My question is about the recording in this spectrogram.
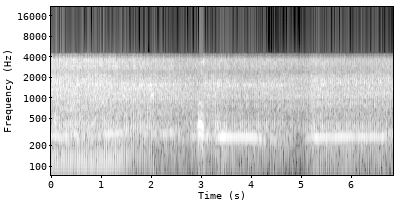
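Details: BMW E46 320D 150hp diesel, first start after an engine overhaul following swirl flap failure: steady idle with an even hum and a slight rhythmic pulse, no knocking or rattles; smooth, healthy normal idle.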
